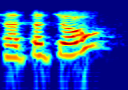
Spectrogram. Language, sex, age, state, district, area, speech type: Sindhi, female, 30-45, Rajasthan, Ajmer, urban, conversation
